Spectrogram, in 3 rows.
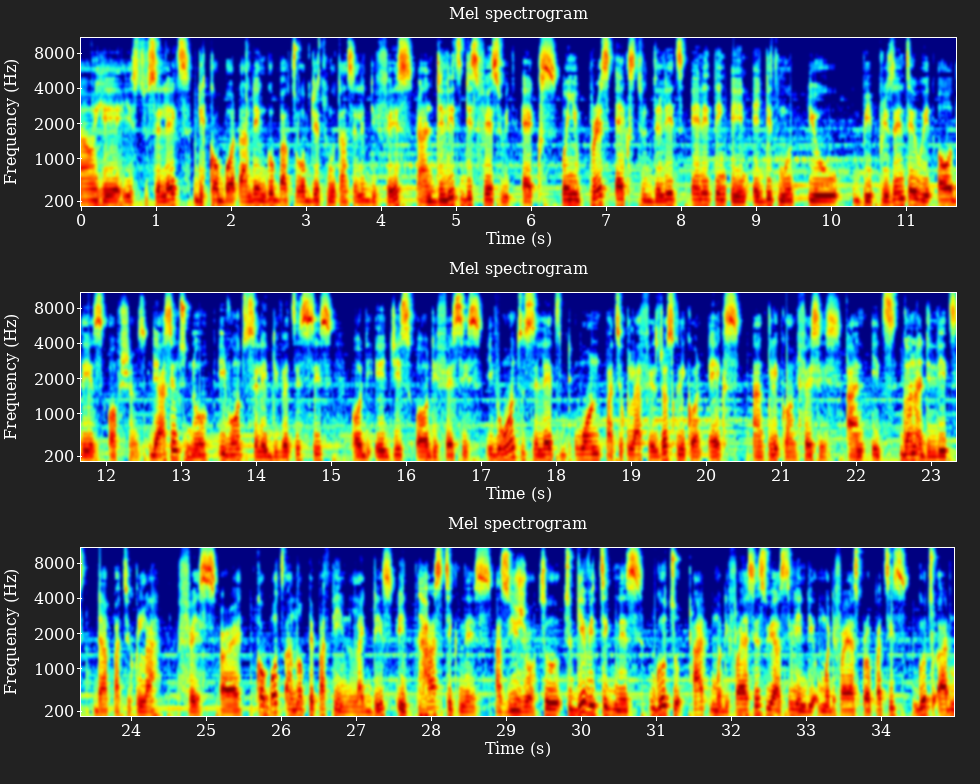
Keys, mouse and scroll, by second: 1.4 click, 1.4 middle click, 2.5 Tab, 3.4 click, 5.1 x, 9.4 x, 20.4 x, 22.2-25.1 middle drag, 25.3 middle click, 32.4 click.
